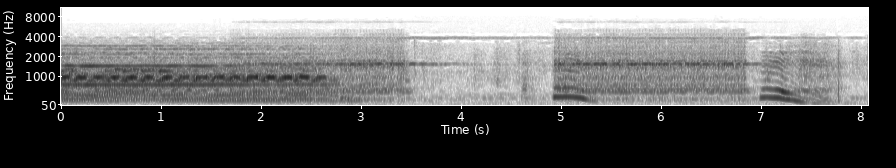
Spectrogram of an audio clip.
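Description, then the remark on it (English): A telephone bell rings loudly in two long bursts separated by a brief pause, each ring bright and metallic with a slightly echoing, wavering tail. “Is the phone ringing?”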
